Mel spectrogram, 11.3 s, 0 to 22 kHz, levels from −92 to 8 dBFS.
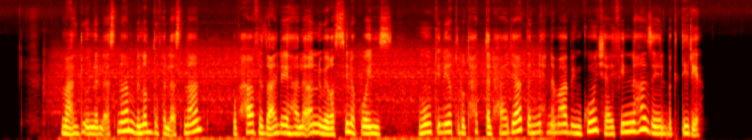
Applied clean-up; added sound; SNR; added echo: none; Engine / Car; 19 dB; none.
